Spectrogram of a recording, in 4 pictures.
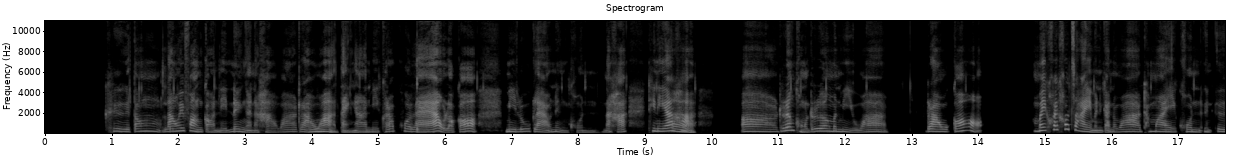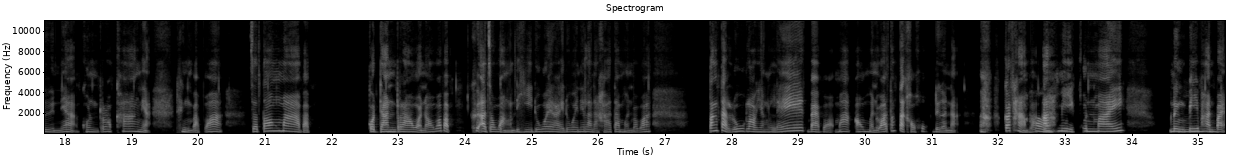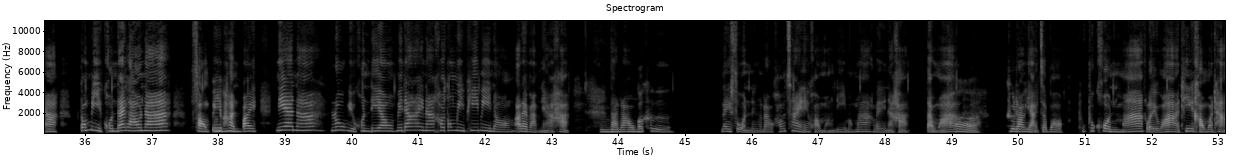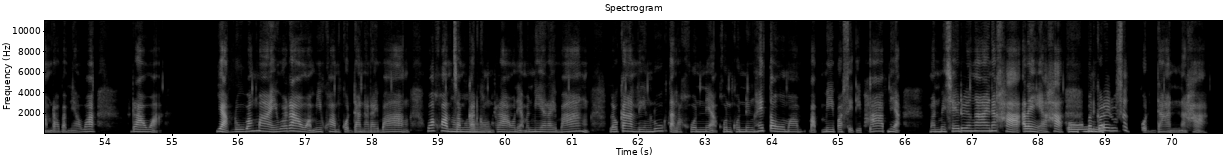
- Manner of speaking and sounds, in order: other noise; tapping; stressed: "เล็ก"; chuckle; other background noise
- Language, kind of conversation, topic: Thai, advice, คุณรู้สึกถูกกดดันให้ต้องมีลูกตามความคาดหวังของคนรอบข้างหรือไม่?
